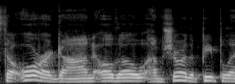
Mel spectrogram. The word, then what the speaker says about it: Oregon: And I'm going to tell you how to pronounce it. Oregon. Say it. Say it with me. Oregon.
